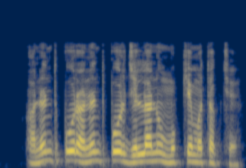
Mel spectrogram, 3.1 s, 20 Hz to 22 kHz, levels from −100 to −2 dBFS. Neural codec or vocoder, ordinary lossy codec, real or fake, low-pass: none; none; real; none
